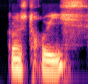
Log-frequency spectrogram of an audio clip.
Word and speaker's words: construisent: Construisent, parce que ENT à la fin, on ne prononce jamais.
